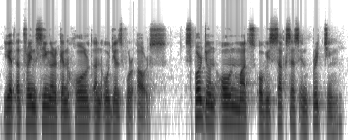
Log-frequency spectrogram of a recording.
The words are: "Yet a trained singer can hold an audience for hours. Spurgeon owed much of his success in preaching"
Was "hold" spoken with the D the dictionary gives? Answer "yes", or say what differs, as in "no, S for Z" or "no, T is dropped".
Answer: yes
